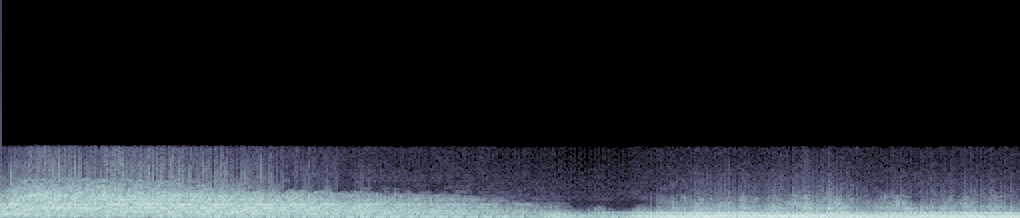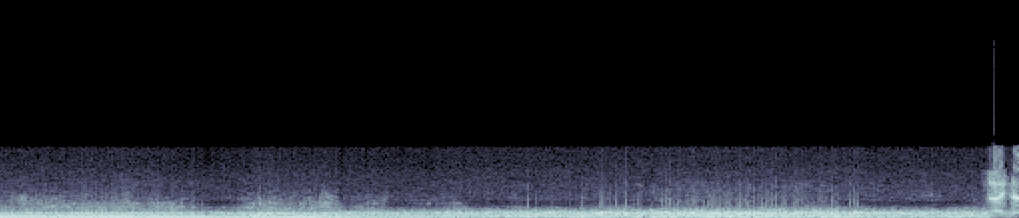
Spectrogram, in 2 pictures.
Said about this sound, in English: The scene is a bombing plane flying over England.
